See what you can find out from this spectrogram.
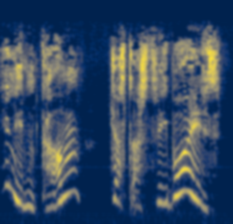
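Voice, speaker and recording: A woman's voice: sits high, big pitch swings, a little slow, a bit bright, no room sound, faint music behind, heavily acted. A woman voicing a friendly, outspoken farm boy with a British accent in a children's audiobook. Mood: excited. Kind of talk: children's audiobook character acting.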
